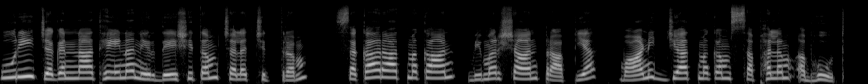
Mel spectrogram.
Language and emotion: Sanskrit, neutral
